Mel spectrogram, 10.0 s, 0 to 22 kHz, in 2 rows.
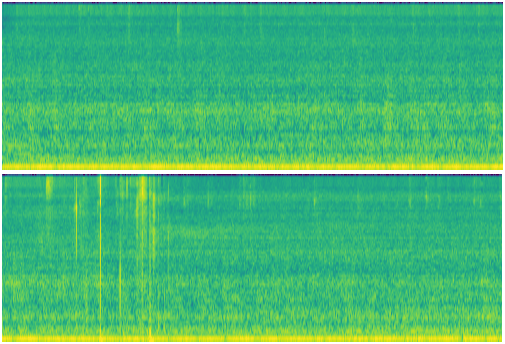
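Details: Hotpoint Aquarius WMA58 washing machine on a test spin: a continuous deep, low droning rumble that stays heavy throughout, from worn (shot) drum bearings; the machine was scrapped because of them.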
